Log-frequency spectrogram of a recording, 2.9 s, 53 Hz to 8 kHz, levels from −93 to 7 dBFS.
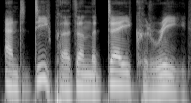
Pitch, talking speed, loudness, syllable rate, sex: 105 Hz, 145 wpm, -19 LUFS, 3.0 syllables/s, male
